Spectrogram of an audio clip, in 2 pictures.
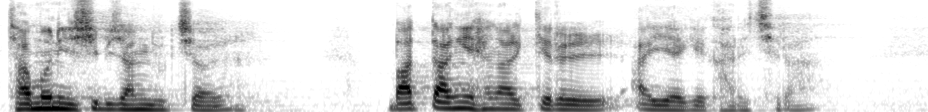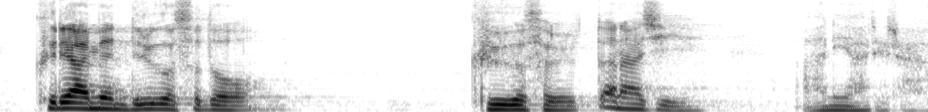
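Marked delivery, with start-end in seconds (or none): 1.9-9.2 scripture reading. Acted. Preacher reading Proverbs to congregation, solemn. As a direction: read the verse reverently.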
